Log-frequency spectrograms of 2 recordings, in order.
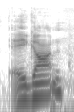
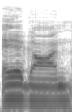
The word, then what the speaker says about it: Aegon: Aegon. Aegon. Makes me want to say Aragon, but there's no R in there. Oh, it was launched today.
